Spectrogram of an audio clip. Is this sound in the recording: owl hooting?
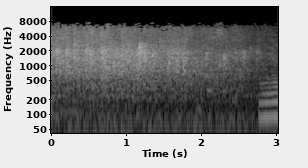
no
